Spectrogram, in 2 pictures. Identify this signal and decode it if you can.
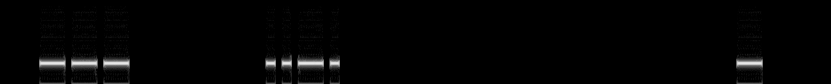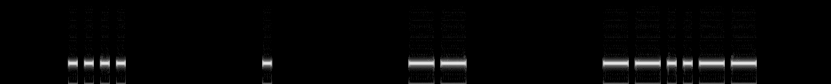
Morse code, heard as a keyed tone, about 15 wpm, spaced as for 5 wpm, 1000 Hz. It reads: OF THEM,
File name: qotdfiles / 5wpm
